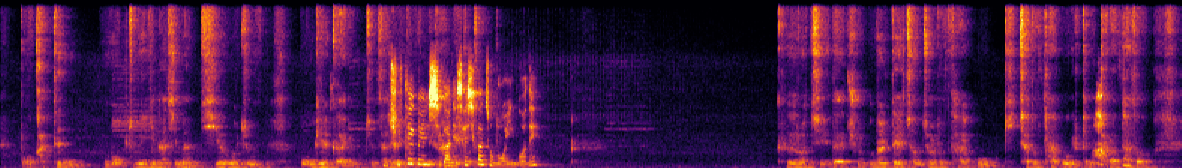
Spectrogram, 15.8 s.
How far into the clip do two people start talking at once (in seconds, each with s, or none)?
5.2 s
